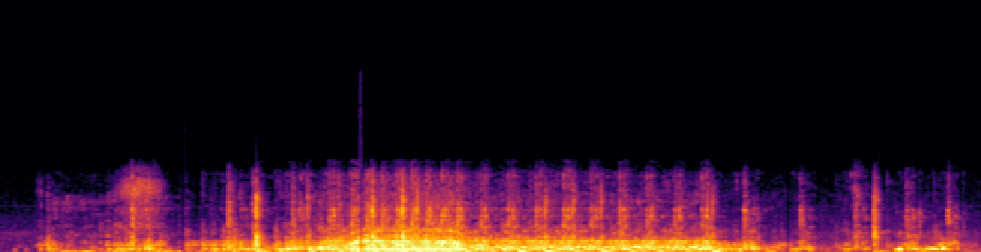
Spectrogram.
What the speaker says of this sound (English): So I'm just sewing up the ends now.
